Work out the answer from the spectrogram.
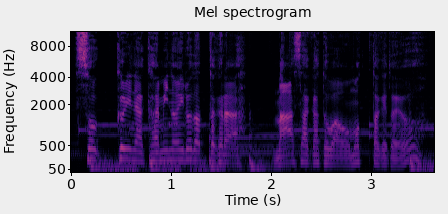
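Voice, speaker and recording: A man's voice: on the high side, lively intonation, brisk, close to an everyday voice. A man playing a breezy, sly young intelligence agent in a game, flippant and smug. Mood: amused. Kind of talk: Japanese game voice acting. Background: game music.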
